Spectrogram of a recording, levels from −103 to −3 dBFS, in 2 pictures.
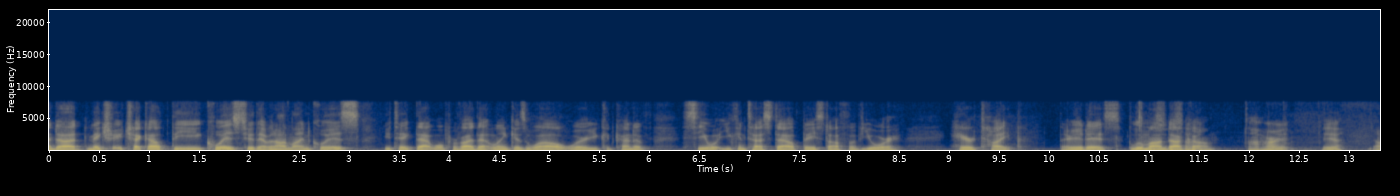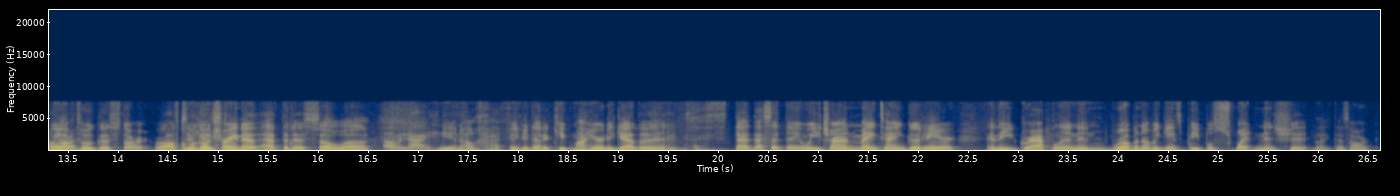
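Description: Nothing technically wrong turns up in this speech recording, which carries the expected sound of G.722 wideband telephone coding at 64 kbit/s, with nothing above about 7.7 kHz and at most a faint trace of the codec.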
